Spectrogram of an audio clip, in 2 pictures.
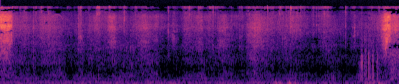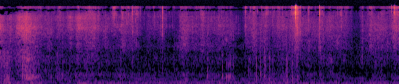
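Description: A small knife cuts through soft mushroom stems.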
